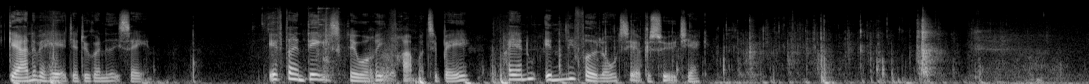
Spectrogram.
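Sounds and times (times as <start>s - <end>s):
speech: 0.1s - 1.7s, 2.7s - 7.6s
door being locked: 7.0s - 9.6s.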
